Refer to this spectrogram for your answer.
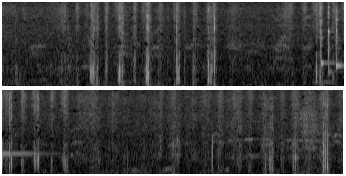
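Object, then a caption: Faux fur handbag. Fingertips and nails scratch and rub the dark brown pile of a soft, hollow faux fur handbag. Sharp, bright scratching bursts stand out over a quiet background, along with a few brief tonal squeaks.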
